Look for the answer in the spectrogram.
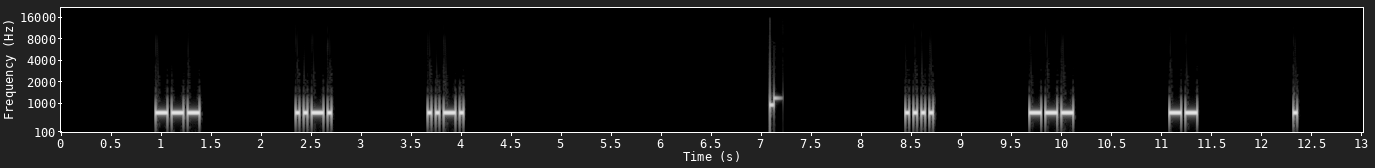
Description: Morse code, heard as a keyed tone, about 29 wpm, spaced as for 8 wpm, 690 Hz. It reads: OFF HOME
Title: 8x Character Spacing - Top 200 Words - 30wpm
